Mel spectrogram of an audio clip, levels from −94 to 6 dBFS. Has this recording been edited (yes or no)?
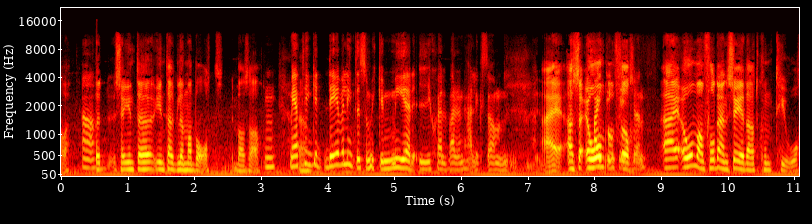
no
